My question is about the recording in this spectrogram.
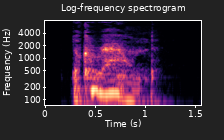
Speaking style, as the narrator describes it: she muttered

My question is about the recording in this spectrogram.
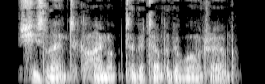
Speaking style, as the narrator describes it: Eric said quietly

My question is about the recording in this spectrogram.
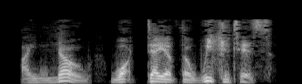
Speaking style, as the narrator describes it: Ford Croft snapped

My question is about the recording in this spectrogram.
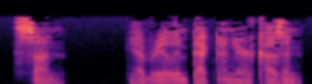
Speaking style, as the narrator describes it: Don Antonio whispered

